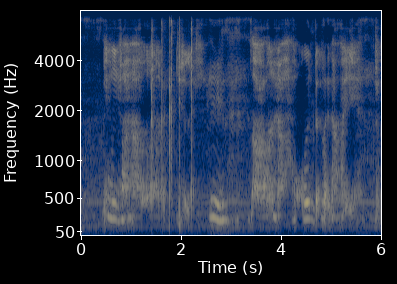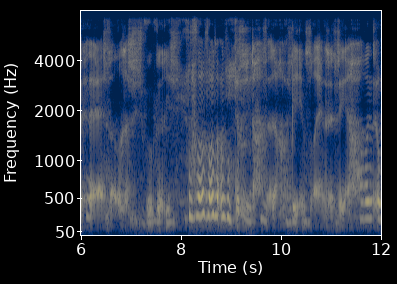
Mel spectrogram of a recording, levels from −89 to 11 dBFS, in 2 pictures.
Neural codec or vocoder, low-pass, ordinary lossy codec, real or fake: autoencoder, 22.05 kHz, a latent of 192 numbers a frame, VITS, trained on one speaker; 7.2 kHz; none; fake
